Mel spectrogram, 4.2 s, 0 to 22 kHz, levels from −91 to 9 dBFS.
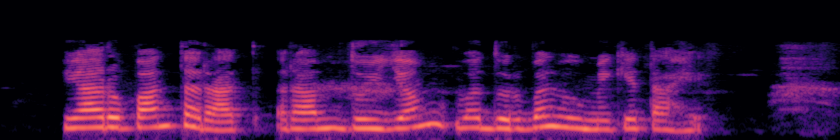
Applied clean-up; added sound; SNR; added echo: none; none; none; none.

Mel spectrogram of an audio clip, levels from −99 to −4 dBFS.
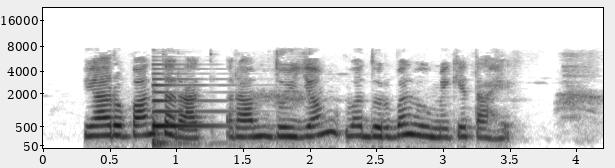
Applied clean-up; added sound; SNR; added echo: none; Piano; 5 dB; none.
